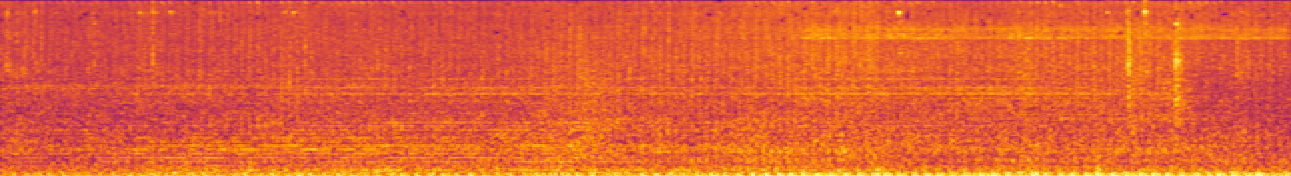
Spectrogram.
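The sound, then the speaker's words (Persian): Helicopter hovering over a military rescue where it cannot land and must winch people up, a dense, loud, unbroken roar of rotor wash and engine noise that holds steady throughout. “هلیکوپتر فرود نمیاد؟ نمیتونید. پایداریشو از دست میده. شما رو میکشیم بالا.”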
